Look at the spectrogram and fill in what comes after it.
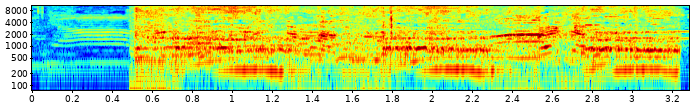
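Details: Jaguar, one of the cat family's distinctive voices: low, coughing grunts repeated roughly every second in a sawing series, with a faint steady tonal hum behind them.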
